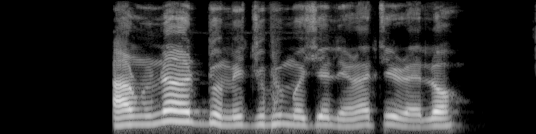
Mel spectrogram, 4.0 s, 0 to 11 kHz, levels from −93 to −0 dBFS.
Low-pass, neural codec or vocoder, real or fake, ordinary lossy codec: none; none; real; none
